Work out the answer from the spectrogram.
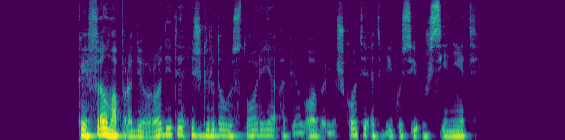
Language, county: Lithuanian, Tauragė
